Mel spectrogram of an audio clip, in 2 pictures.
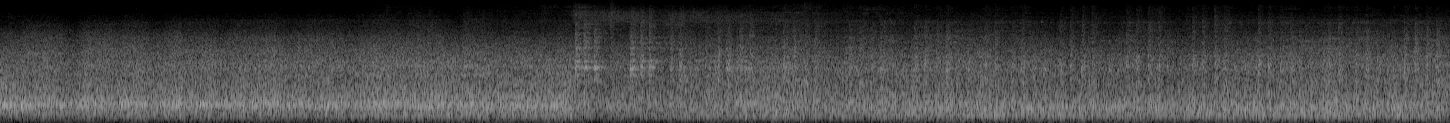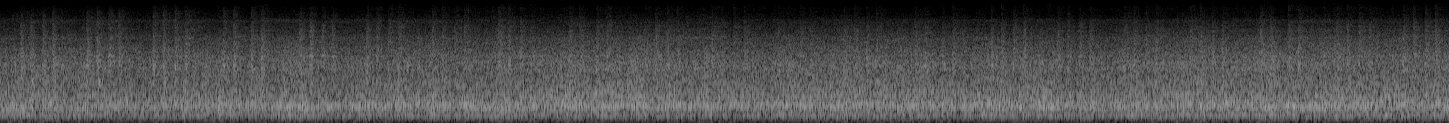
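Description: Long container freight train rolling steadily past, its wagon wheels clattering rhythmically over the rail joints under a continuous rumble.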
